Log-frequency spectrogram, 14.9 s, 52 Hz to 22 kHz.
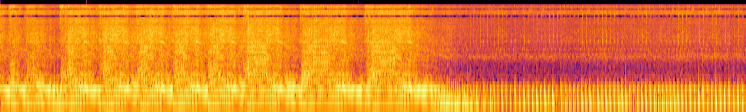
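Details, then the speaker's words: Honda Beat carburetor engine rebuilt from scratch to 130cc with standard valves for daily use, with new seals and just run in: about eight quick throttle blips with revs snapping up fast and dropping cleanly, then a steady idle; quiet exhaust, healthy. "Oke, kalian sudah dengar sendiri untuk gas-gasannya, respon-responnya seperti apa. RPM-nya cepat banget naik."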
